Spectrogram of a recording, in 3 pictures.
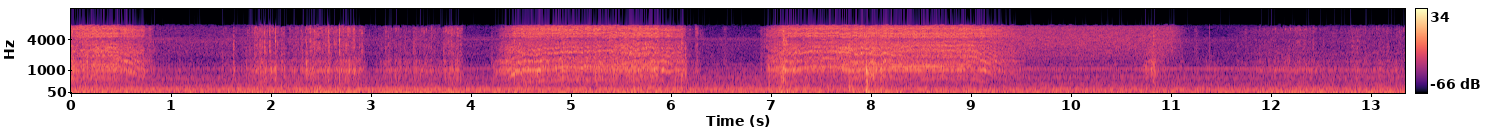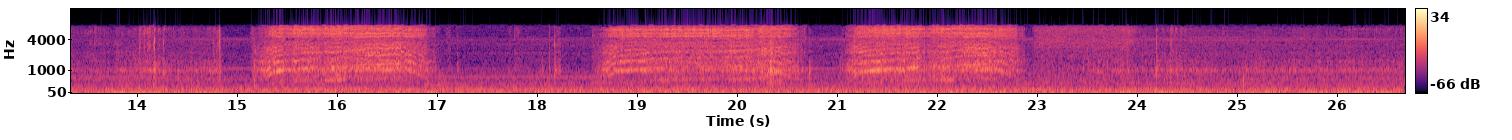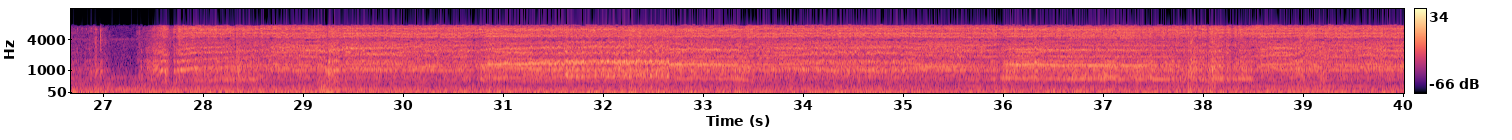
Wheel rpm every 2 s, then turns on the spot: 60, 20, 90, 70, 100, 0, 20, 40, 70, 70, 90, 60, 20, 30, 150, 160, 160, 160, 160, 160.
2-4 12-14 24-26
